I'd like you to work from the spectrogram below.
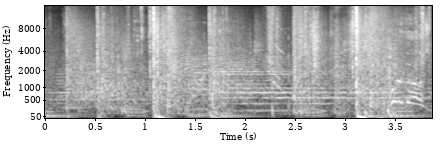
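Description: Gunfire from the Red Dead Redemption 2 video game, a loud rapid fusillade of overlapping shots and booms that runs throughout, with a few sharper bursts standing out.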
